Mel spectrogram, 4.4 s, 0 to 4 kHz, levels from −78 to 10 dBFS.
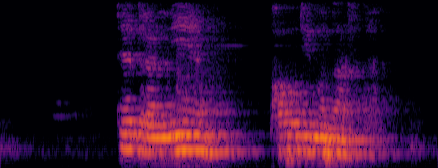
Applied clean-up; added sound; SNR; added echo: neural separator model SepFormer DNS4.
